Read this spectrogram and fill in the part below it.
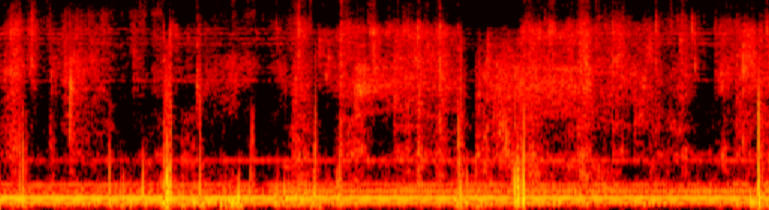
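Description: Fingers crumble soft cheese against a clay dish with light taps and rustles.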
